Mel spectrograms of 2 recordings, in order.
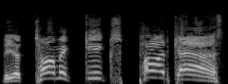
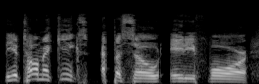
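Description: First: Slow, higher, grand show-name announcement; announcer voice. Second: Said in the usual way. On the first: Acted. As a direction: roll out "Atomic Geeks" like a radio announcer. Host's dramatic show-name announcement.

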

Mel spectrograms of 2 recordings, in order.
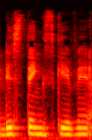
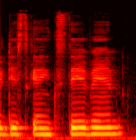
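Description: First: "Thanksgiving" said clearly with a full "th"; corrected word. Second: "Thanksgiving" slurred, the "th" dropped, like "anksgivin"; rushed, mumbled "this Thanksgiving"; garbled word. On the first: Correcting herself to listeners, clear "Thanksgiving". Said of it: "I'm sorry". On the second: Talking about her sister, "Thanksgiving" clipped and slurred. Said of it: "I'm sorry, this Thanksgiving". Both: Real, not acted.

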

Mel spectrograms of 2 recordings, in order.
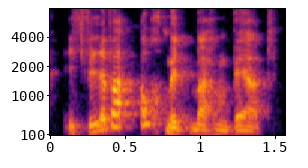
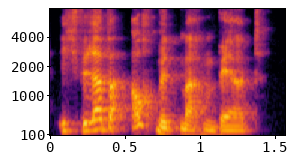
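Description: First: Pouting as he gives up; sulking. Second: Begging to join in; eager pleading. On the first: Ernie to busy Bert, sulking after being sent away. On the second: Ernie to Bert, eagerly asking to help. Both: Acted. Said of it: "schmollt Ernie".

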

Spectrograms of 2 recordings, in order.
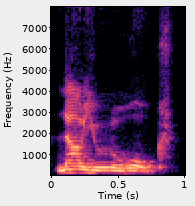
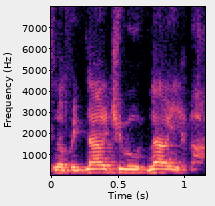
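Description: First: Said in the usual way. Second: Higher-pitched attempt at a North African accent; imitated North African accent. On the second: Designer giving new orders, imitated North African accent. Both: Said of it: "do it in normal accent".

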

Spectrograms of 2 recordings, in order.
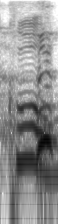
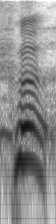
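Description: First: Cool. said louder and higher with a rising tune; sarcastic cool. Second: Said in the usual way. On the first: Shown as a demonstration. Dismissing listeners who brought up her podcast, mock bright. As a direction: throw back Cool. with a mocking lift.

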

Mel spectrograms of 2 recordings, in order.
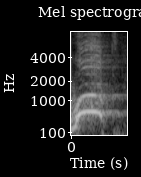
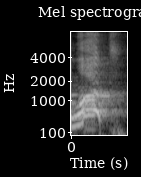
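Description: First: "וואט" squeaked far up high; baffled high "וואט". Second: Said in the usual way. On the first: Retold or imitated. Coming closer and still not hearing the vendor, high-pitched "וואט". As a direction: shoot "וואט" way up, not having heard. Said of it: "ואני עדיין לא שומע אותו". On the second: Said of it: "אומר לו".

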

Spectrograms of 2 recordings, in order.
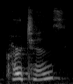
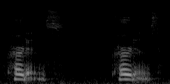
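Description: First: "curtains" as "cur-tens" with released T; full T. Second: "curtains" ending in "in", T not released; unreleased T. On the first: Teacher showing the wrong way, "curtains" with full T. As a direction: pop the T in "curtains". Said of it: "You don't say curtains". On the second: Teacher showing American English, "curtains" with swallowed T. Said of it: "you don't pronounce the T". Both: Shown as a demonstration.

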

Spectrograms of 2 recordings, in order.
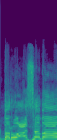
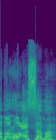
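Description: First: السماء lifted and leaned on, the rest lighter; السماء as the peak of the phrase; stress on السماء. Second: بروح hit first and hardest, falling after; بروح stressed, a firm falling line. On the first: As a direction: land the weight on السماء. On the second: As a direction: punch بروح, let السماء drop. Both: Shown as a demonstration. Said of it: "أعيد لكم نفس الجمل".

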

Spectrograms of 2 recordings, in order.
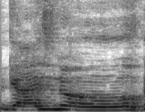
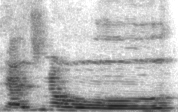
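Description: First: High, loud whiny cry; whining voice. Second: High whiny plea; whining voice. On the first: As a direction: whine it like a panicked man. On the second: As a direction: whimper it out, pitiful. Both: Retold or imitated. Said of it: "classic Will Forte whining voice".

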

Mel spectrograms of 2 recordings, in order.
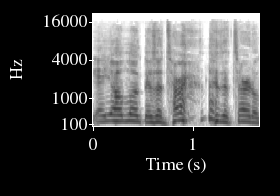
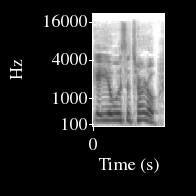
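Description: First: Amused call to friends, breaking into a laugh. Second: A little higher, still chuckling; amused call-out. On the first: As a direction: point out the turtle while laughing. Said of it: "I'm there laughing". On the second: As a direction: call out the turtle through a laugh. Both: Retold or imitated.

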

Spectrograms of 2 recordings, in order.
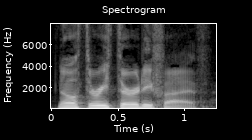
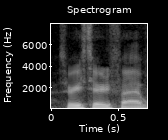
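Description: First: Three thirty-five said louder and firmer as a correction; corrected figure three thirty-five, stressed and a bit higher; correcting the number. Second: Said in the usual way. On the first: Real, not acted.

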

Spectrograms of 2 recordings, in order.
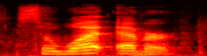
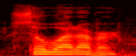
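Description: First: Louder whatever. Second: Said in the usual way. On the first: Real, not acted.

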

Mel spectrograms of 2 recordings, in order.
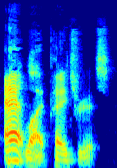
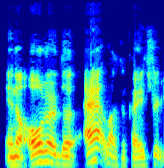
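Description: First: Slow it down and land hard on Act; punched answer. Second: Said in the usual way. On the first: Shown as a demonstration. Answering his own question to listeners, stressing Act. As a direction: ACT said low, slow and falling. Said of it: "patriots need to do what?".

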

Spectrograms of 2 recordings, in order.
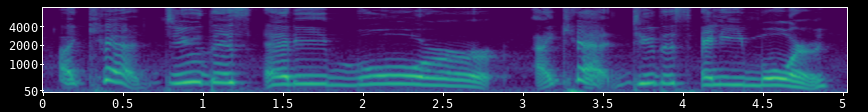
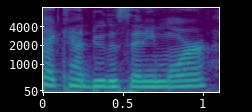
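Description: First: High, dragged-out whine of defeat; hammed-up despairing protest; mock overwhelmed wail. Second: Said in the usual way. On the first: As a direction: wail it slowly, stretching each word. Acts out being overwhelmed by it all.

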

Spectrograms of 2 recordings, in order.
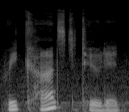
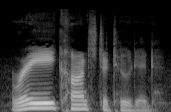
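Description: First: "Reconstituted" very low and soft; hushed, slow, questioning "Reconstituted"; puzzled echo. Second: "Reconstituted" slow and deliberate; slow, careful "Reconstituted" as a statement; sounding it out. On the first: Quietly queries the word just read. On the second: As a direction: read "Reconstituted" out syllable by syllable. Sounds out the last word. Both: Acted.

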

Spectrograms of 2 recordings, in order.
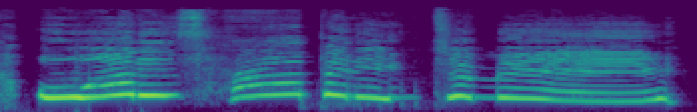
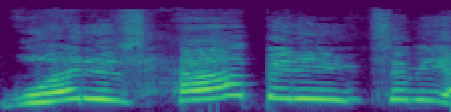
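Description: First: High, loud, slow panicked cry; horror-movie girl. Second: High, loud panicked cry; mock horror heroine. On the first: Retold or imitated. Quoting the girl going crazy in the horror movie, high slow cry. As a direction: drag it out like a scream queen. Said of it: "And she's like". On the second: Imitating a frightened movie girl, high panicked cry. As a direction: ham up a horror-movie victim. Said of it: "this girl is going crazy".

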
